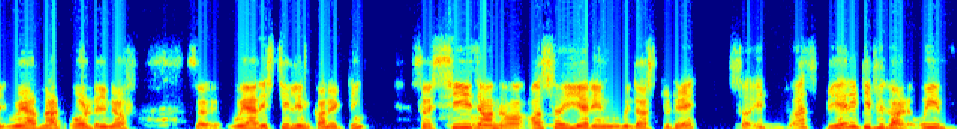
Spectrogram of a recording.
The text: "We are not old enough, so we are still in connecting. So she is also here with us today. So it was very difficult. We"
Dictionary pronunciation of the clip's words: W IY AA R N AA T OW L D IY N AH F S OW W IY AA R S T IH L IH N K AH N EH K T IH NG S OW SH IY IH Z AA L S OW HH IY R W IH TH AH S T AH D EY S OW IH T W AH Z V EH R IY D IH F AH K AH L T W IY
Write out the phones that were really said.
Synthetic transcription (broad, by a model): W IY AA R N AA T OW L D IY N AH F S OW W IY AA R S T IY L IH N K AH N EH K T IH NG S OW S IY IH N AA L S OW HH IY R W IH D AH S T AH D EY S OW IH T W AH Z B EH R IY D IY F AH K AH L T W IY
